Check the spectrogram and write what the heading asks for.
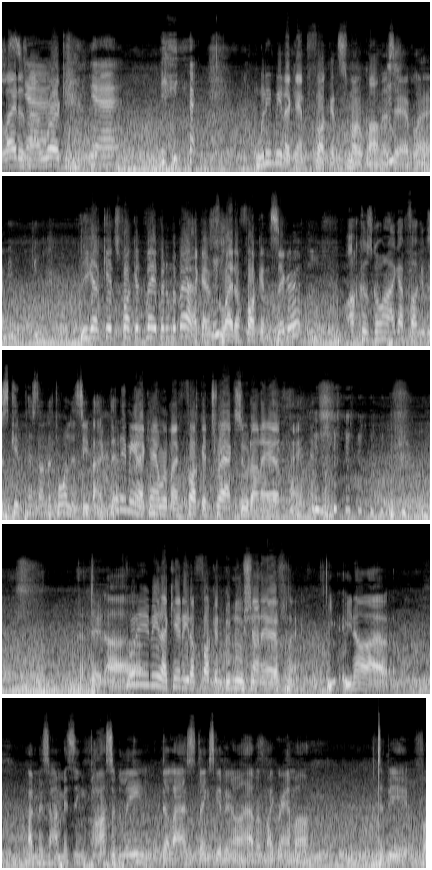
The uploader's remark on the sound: Recorded this on the way to Austin.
